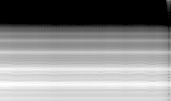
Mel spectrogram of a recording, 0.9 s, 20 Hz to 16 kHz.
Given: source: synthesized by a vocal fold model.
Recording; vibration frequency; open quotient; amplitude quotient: sustained vowel; 70 Hz; 0.4; 1.1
